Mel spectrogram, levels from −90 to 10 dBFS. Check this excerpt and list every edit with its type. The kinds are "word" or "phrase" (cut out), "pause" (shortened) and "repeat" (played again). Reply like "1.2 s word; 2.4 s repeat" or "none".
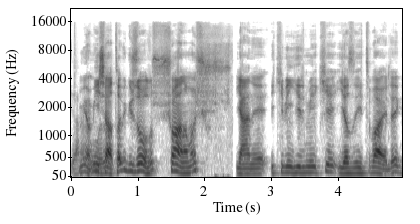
2.4 s pause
